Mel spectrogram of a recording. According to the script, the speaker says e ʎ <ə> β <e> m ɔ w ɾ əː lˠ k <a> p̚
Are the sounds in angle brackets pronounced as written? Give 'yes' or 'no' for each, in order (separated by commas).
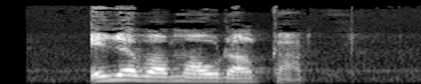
yes, no, yes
